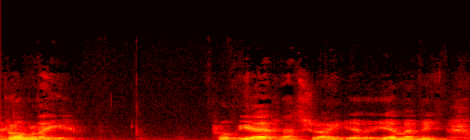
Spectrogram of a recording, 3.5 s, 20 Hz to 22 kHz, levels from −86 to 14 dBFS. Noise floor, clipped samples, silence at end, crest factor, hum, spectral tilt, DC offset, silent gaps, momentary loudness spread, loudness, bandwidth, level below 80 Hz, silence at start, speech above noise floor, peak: -59 dBFS; under 0.1%; 0 s; 18 dB; none; -7 dB/octave; under 0.1%; none; 11 LU; -26 LUFS; 13 kHz; -64 dBFS; 0 s; 34 dB; -8 dBFS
